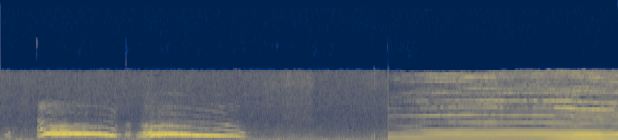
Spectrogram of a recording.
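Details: Puppy howling, possibly one of its first howls: two short wavering howls that rise then sag, separated by a brief gap, followed by a long, very steady held note that swells slightly toward the end.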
